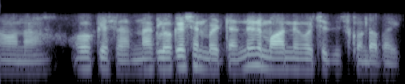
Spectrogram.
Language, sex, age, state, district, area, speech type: Telugu, male, 18-30, Andhra Pradesh, Srikakulam, urban, conversation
